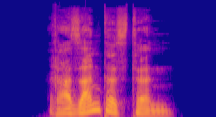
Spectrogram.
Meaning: 1. superlative degree of rasant 2. inflection of rasant: strong genitive masculine/neuter singular superlative degree
- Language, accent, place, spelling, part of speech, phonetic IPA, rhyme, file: German, Germany, Berlin, rasantesten, adjective, [ʁaˈzantəstn̩], -antəstn̩, De-rasantesten.ogg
